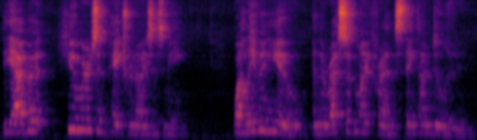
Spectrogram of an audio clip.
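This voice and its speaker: A brooding, earnest young monk who pours out his frustration with intense, slow words, as a woman reading the book gives him voice. The voice sits away from the microphone in an echoing room. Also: mid-range voice, distant mic, lightly acted. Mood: anguished. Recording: roomy, voice set back from the mic.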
